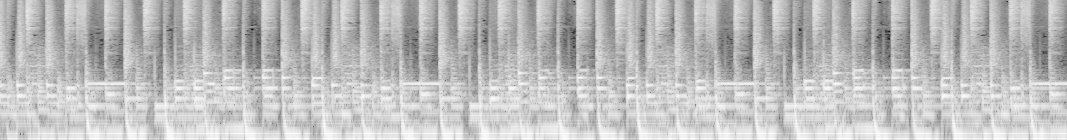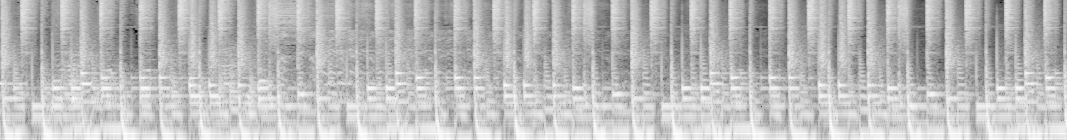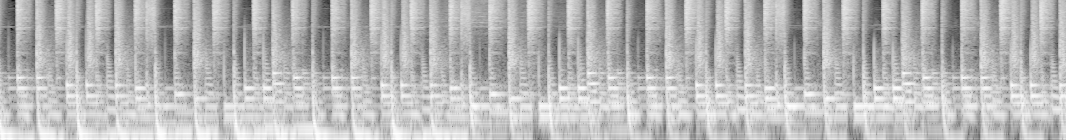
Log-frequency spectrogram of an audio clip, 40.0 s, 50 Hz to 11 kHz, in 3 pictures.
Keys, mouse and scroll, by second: 0.8 KP_1, 2.5 middle click, 4.5 Tab, 4.5 s, 5.2 1, 5.9-40.0 middle drag, 15.4 s, 17.5 s, 17.5 f, 21.5-24.1 drag, 24.1 i, 24.3 right click, 24.8 i, 26.3 g, 27.2 alt+right click, 28.1 Tab, 28.8 g, 32.1 r, 32.1 KP_1, 33.3 w, 35.8 KP_5, 37.7 g.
